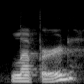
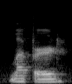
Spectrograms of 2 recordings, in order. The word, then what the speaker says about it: leopard: say the er sound and so it sounds like lep the same um vowel that you would hear in the in the word letter or lead and then lep erd we just have a tight back american r sound so i'll rewrite that with an er leopard leopard um so i don't know why that's spelled that way it doesn't have any kind of o sound it doesn't have any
